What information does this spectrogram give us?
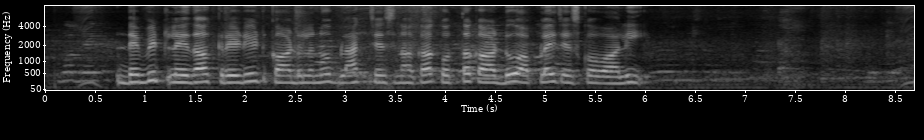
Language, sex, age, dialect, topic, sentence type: Telugu, female, 31-35, Southern, banking, statement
